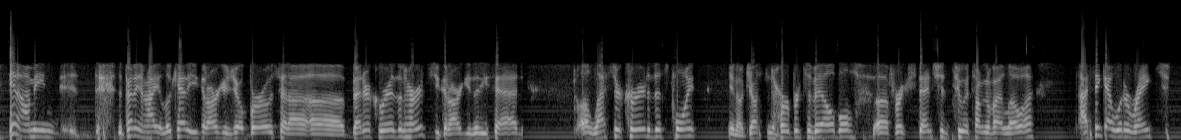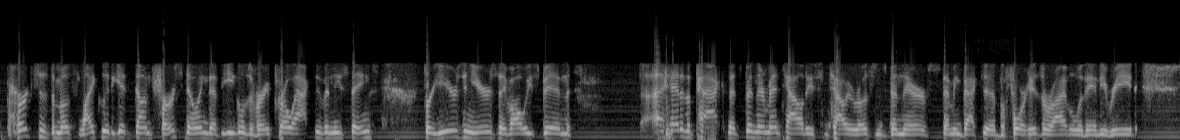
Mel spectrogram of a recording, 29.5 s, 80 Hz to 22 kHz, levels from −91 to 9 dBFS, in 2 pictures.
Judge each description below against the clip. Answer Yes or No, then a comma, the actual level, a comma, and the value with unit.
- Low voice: No, medium, 150 Hz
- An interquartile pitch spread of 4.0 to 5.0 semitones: Yes, average, 4.5 semitones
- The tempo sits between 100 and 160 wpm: No, fast, 205 wpm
